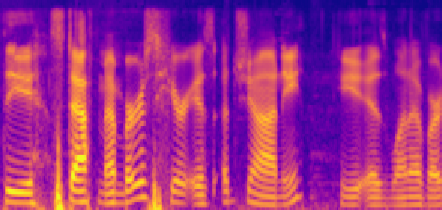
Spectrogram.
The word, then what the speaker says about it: Ajani: It's AJANI. Yep, a Johnny.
